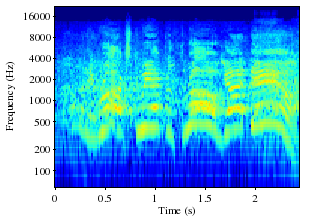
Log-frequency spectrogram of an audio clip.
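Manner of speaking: high, loud exasperated outburst; exasperated shout. Real, not acted. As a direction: yell it in disbelief. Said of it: "exasperated rant".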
